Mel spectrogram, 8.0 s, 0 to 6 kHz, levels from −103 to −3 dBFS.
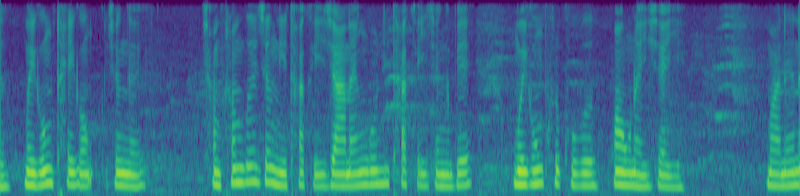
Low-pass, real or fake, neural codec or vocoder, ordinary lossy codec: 5.4 kHz; real; none; Opus, 64 kbps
